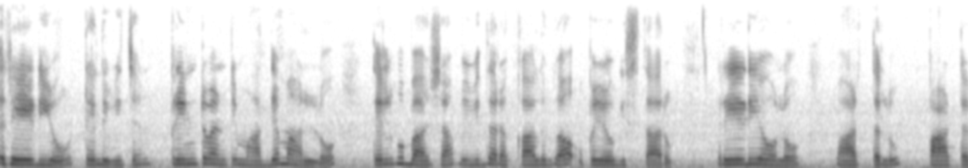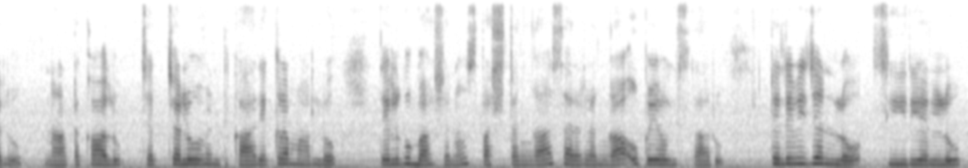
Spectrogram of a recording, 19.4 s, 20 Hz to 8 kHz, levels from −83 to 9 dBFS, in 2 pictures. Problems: constant background noise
